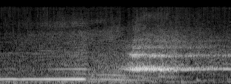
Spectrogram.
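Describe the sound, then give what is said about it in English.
An Indy race car's engine drones at a steady high pitch, then gives way to a loud, shrill tire squeal as the car skids, lasting a second or so with no one speaking. “did you drive an Indy car here today?”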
